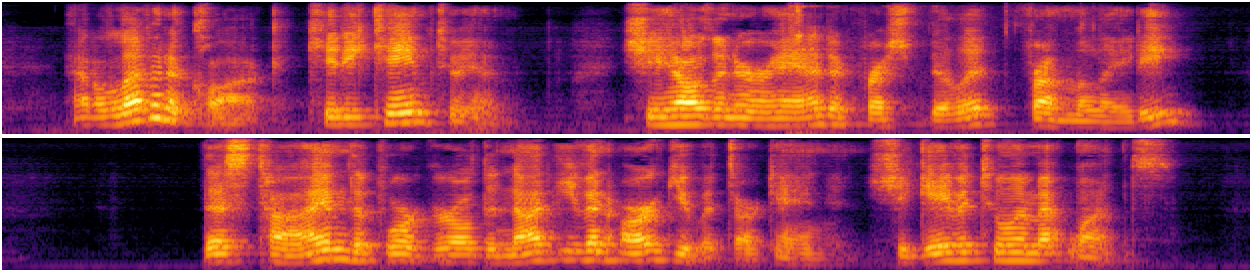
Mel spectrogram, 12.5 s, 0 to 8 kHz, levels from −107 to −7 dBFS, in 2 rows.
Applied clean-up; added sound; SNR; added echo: neural mask model DeepFilterNet 3.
